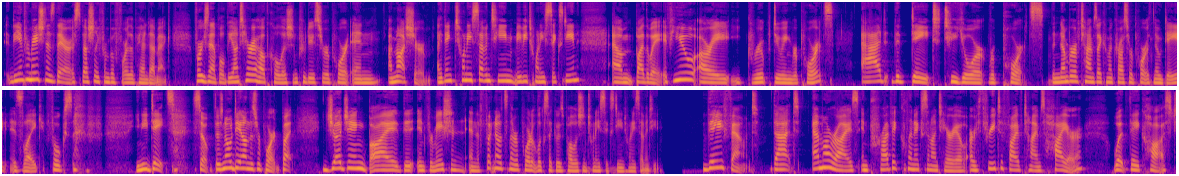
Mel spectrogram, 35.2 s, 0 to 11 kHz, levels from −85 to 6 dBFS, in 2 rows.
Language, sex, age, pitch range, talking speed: English, female, 30-49, 155-200 Hz, 180 wpm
